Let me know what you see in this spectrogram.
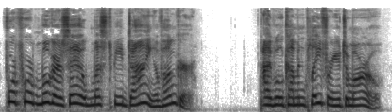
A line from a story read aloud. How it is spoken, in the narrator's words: cried at last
